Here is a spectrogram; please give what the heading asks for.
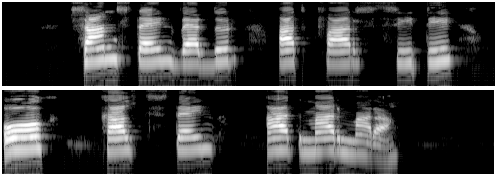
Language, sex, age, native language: Icelandic, female, 20-29, Polish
